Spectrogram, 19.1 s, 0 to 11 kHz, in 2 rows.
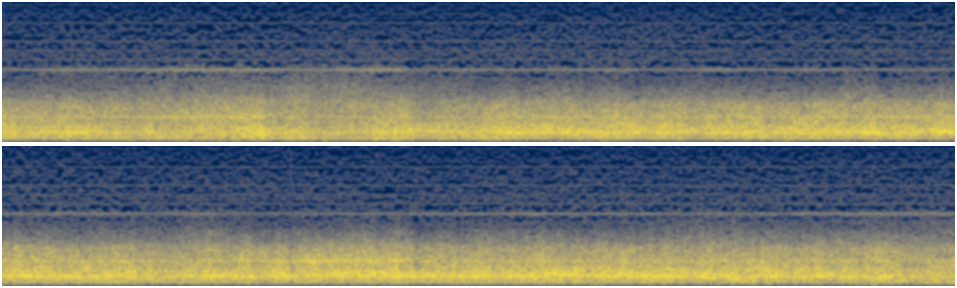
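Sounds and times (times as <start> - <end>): crowd cheering: 0.0 - 19.0.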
